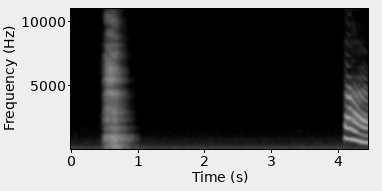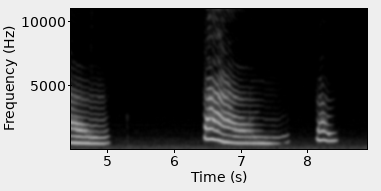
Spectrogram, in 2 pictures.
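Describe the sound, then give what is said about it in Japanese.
A soft breathy sigh, then three high, falling kitten-like meows from a human voice, two long and one short, clear against silence. “君に一番懐いてる子猫の頭、なでなでして。にゃーん。”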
